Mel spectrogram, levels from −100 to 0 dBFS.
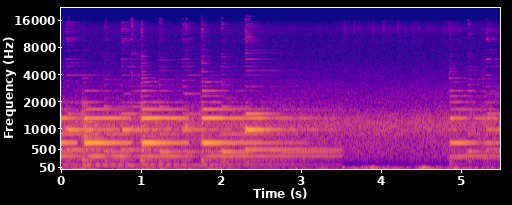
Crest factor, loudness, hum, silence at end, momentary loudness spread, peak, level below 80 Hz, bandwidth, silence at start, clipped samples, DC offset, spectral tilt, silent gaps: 16 dB; -27 LUFS; none; 0 s; 22 LU; -12 dBFS; -54 dBFS; 16 kHz; 0 s; under 0.1%; under 0.1%; -6 dB/octave; none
